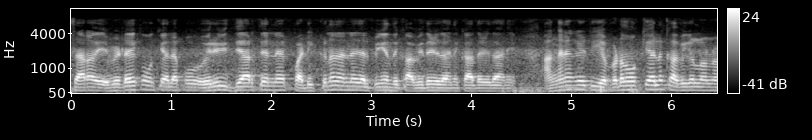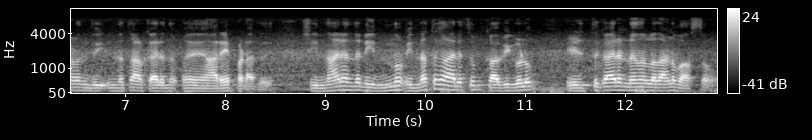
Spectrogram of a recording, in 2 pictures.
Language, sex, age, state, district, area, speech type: Malayalam, male, 18-30, Kerala, Palakkad, rural, spontaneous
